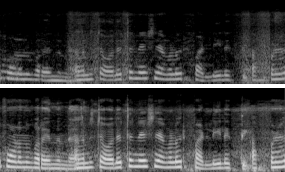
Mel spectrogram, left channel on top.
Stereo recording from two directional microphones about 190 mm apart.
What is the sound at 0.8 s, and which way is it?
A woman's voice, 40° right (ahead or behind).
